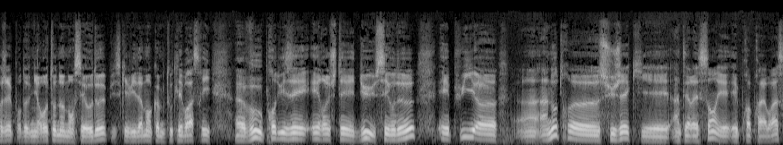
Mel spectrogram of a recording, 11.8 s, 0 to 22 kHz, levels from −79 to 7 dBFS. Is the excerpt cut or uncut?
uncut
